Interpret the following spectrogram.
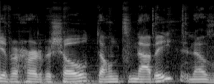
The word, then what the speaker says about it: Downton: So at number one was with 31 million was Downtown Abbey, which is from that TV show, I guess. Really? You familiar with it? I'm not, and it's pronounced Downton, not downtown. It's Downton.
